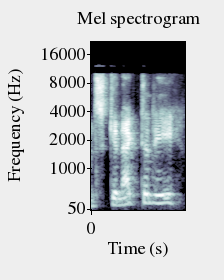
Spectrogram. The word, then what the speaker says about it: Schenectady: Well, I had read that when you were young and you're living outside of I'm gonna mutilate this with my Indiana pronunciation, Schenectady, New York. – Perfect.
